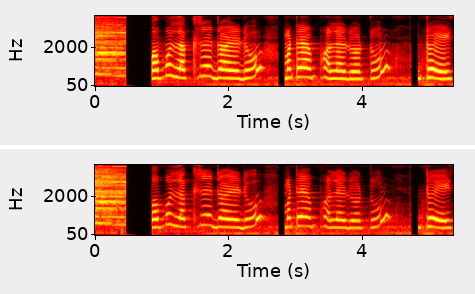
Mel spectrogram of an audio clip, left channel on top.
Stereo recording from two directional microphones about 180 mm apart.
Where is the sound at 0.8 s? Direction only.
15° left (ahead or behind).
